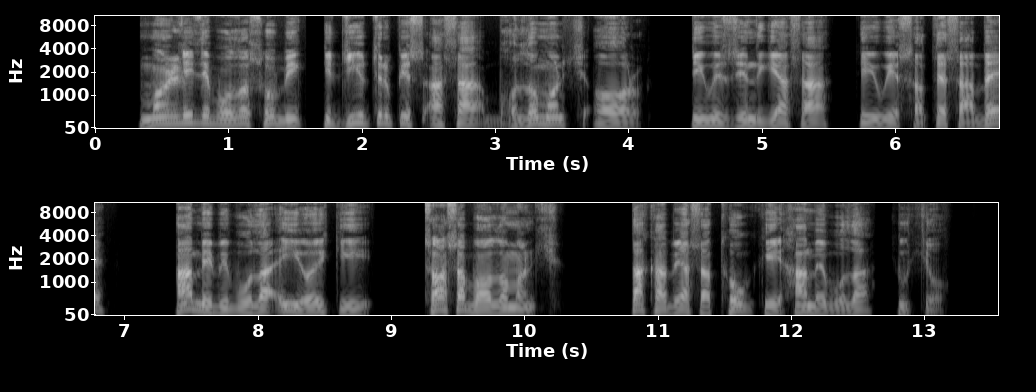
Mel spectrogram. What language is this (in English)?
Kullu Pahari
